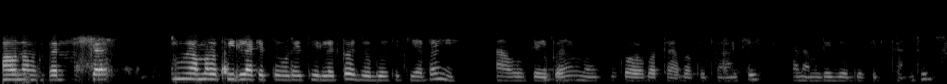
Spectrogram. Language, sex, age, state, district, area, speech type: Odia, female, 60+, Odisha, Gajapati, rural, conversation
